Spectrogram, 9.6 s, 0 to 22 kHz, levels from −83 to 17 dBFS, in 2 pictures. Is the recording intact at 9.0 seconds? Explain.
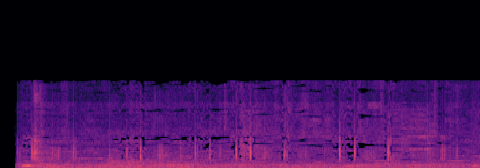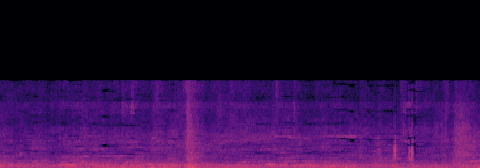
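No. At 9.0 s, as across the whole clip, the treble sounds gritty and metallic, likely from HE-AAC compression at a very low bitrate near 12 kbps. The upper bands are copies of lower ones, so harmonics misalign, and a spectrogram shows repeated texture and nothing above 11.5 kHz.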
